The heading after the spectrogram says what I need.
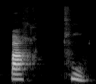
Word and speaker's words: partout: And you say elle joue un peu partout. And partout is like surtout. There's no E after the T, therefore you don't pronounce the T.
